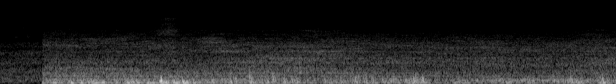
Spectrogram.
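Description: Jet aircraft noise across an airfield: a steady rumble that comes in about half a second in.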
